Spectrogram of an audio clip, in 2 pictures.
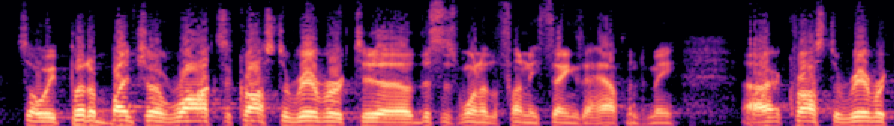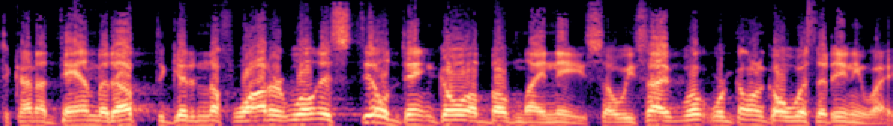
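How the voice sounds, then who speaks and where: A man with an American accent talks at a very fast pace. He has ordinary pitch variation and hardly any pauses. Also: medium pitch for a man. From Peru (American missionary family). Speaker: lay preacher. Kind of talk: sermon.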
